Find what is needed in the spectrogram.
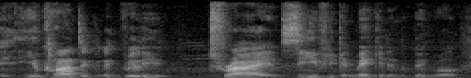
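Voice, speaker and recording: Over noticeable background noise and audible room echo, a man talks in a monotone, flat intonation. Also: medium pitch for a man, moderate pace. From Malawi. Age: 20s. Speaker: acting student. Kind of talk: interview. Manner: halting.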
